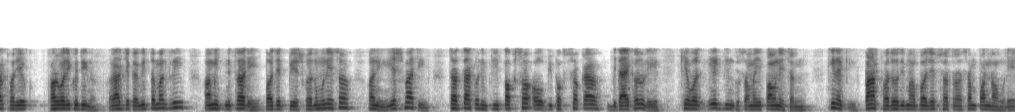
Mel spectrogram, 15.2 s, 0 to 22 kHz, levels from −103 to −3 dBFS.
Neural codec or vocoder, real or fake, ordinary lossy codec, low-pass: codec, 16 kHz, 6 kbps, DAC; fake; none; 3.6 kHz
